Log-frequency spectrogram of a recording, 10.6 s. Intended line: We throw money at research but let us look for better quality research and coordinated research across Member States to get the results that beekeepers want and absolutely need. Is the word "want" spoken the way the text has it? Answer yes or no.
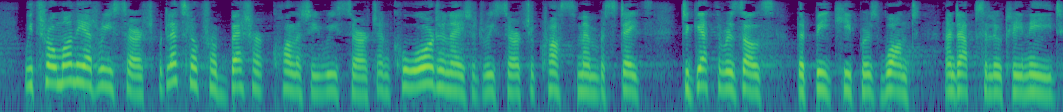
yes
